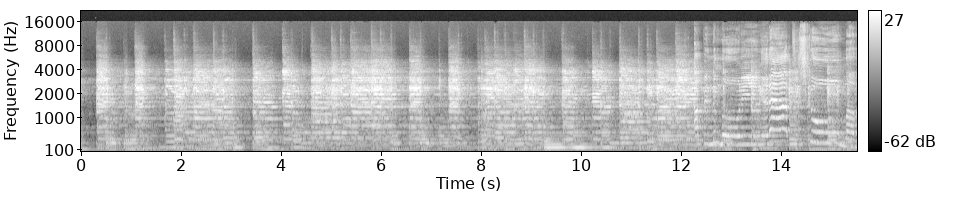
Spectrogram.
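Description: A political post-punk song plays loud and steady, with distorted electric guitar strumming in a driving rhythm over bass and drums, barely letting up for the whole stretch.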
